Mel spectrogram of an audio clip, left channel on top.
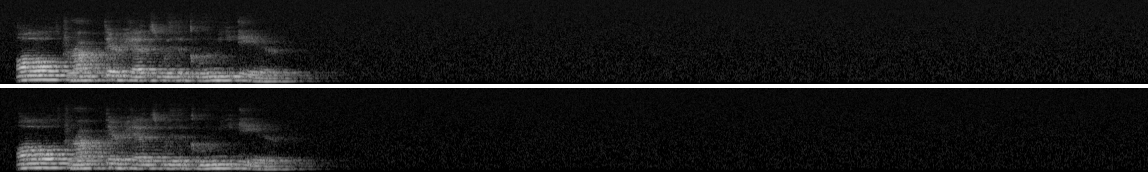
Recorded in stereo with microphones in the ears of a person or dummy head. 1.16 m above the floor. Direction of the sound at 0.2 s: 45° left (ahead or behind).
